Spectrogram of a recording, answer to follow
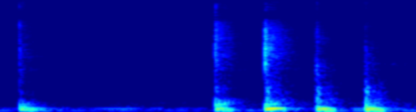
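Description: Hands pressing and patting a crochet baby shoe against a tabletop while its glued strap sets: one knock just after the start, then four sharp knocks about a quarter second apart in the second half.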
